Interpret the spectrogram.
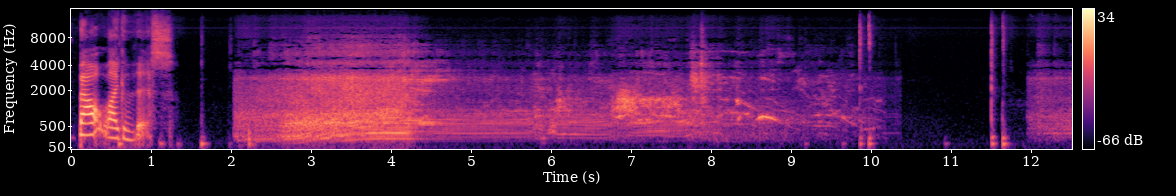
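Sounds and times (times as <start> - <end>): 
speech: 0.1 - 1.4
Mustang car engine revving while leaving a car meet: 2.0 - 8.7
sharp clicks: 11.5 - 11.8.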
